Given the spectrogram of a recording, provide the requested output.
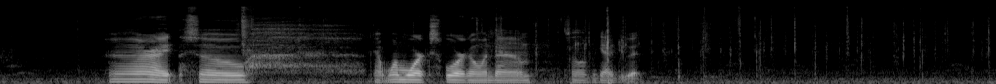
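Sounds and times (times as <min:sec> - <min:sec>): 
speech: 0:01.1 - 0:02.8, 0:03.7 - 0:06.6
deck of cards being shuffled: 0:04.0 - 0:09.9.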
